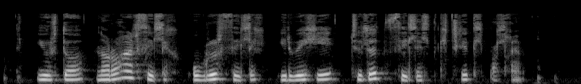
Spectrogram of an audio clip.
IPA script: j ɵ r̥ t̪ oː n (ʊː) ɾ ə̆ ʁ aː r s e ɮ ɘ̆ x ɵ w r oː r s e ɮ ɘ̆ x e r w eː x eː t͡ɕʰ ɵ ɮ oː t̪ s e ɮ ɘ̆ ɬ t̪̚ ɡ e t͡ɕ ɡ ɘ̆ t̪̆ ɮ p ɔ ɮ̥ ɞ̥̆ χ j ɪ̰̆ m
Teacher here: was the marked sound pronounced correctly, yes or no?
no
